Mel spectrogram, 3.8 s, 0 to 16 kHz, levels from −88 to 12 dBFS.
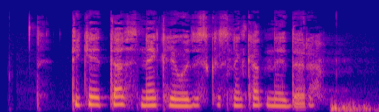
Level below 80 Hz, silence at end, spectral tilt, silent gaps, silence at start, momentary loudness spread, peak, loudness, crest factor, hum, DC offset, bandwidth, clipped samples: -52 dBFS; 0.1 s; -4 dB/octave; none; 0.35 s; 16 LU; -4 dBFS; -23 LUFS; 20 dB; none; under 0.1%; 11.5 kHz; under 0.1%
